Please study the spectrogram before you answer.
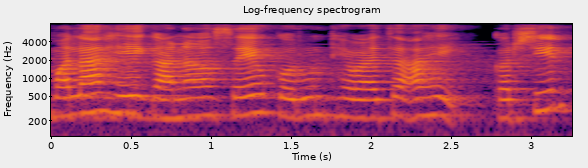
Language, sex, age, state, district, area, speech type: Marathi, female, 45-60, Maharashtra, Buldhana, rural, read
